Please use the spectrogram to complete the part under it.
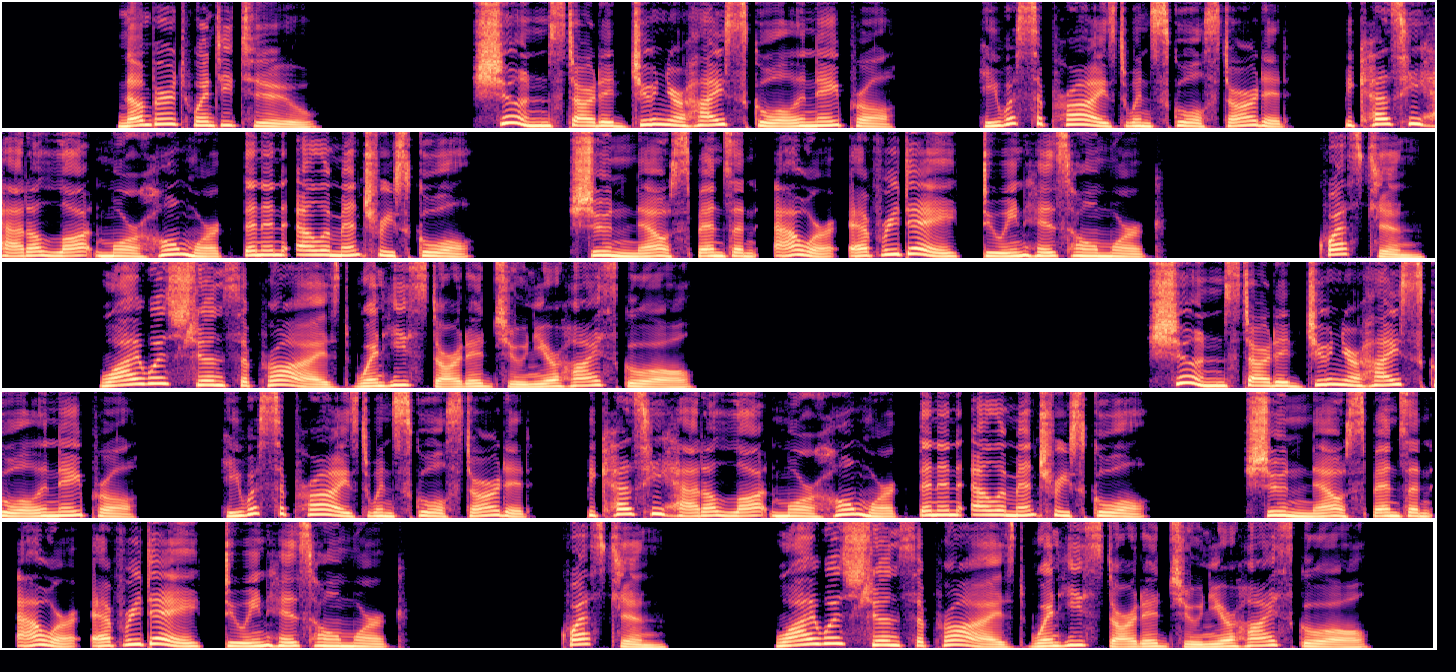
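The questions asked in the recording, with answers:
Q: Why was Shun surprised when he started junior high school?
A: He had a lot more homework than in elementary school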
